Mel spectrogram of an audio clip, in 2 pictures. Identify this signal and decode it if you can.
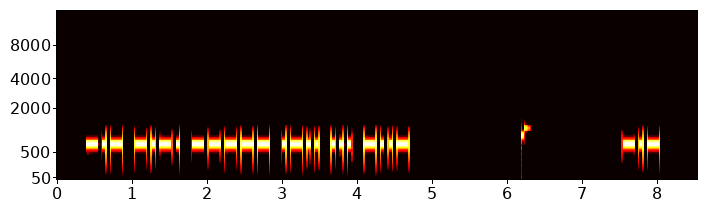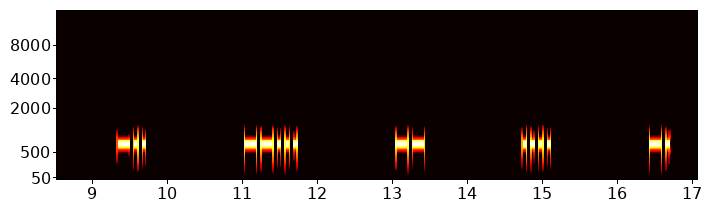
Morse code, heard as a keyed tone, about 22 wpm, spaced as for 9 wpm, 700 Hz. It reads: KC0LSX KD7MHN
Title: USA Call Signs - 6 Characters - 8x Character Spacing - 22wpm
